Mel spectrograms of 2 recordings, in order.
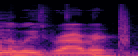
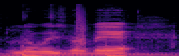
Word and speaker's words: Luis Robert: And yes, I know I've been saying Luis Robert for Luis Robert. Honestly, I've literally been pronouncing it wrong because anytime I'm watching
